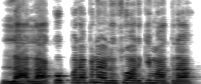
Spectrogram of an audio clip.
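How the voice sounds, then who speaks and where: A reading teacher who sounds out words syllable by syllable, then says each whole, and checks with viewers that it is clear. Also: mid-range voice, a little fast, a bit bright. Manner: addresses viewers as friends, asks if it is clear. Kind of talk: slow word-by-word reading lesson.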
